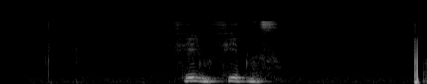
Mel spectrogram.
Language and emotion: Russian, neutral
